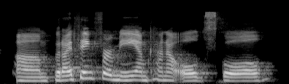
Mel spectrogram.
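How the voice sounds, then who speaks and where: A woman with an ordinary speaking voice, medium in pitch with ordinary pitch variation. The background is quiet. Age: 50s. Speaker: cleaning business owner. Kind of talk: casual interview chat.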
